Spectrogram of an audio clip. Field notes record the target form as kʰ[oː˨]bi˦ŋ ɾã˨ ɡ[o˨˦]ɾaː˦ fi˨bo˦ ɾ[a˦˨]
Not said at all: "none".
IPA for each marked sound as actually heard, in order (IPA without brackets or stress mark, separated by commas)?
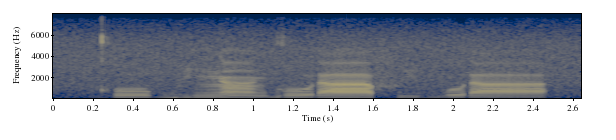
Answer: oː˨, o˦˨, a˦˨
